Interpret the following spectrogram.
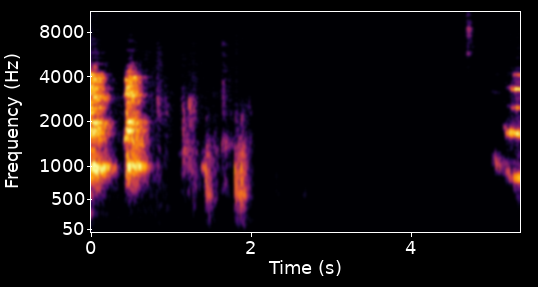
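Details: Blenheim Cavalier King Charles Spaniel puppy from a New Year's litter of five, on pick-up day for Theo: two loud high barks open, followed by a run of shorter, lower yelps and whines, a quiet gap, then a rising whine.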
